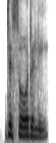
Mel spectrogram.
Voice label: "disorderly", Indian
